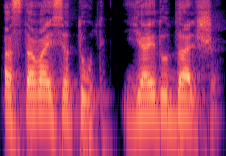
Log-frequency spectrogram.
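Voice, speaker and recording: A man voicing a stern, commanding middle-aged emperor who gives curt, measured orders. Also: a little high, steady tone, close to an everyday voice.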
